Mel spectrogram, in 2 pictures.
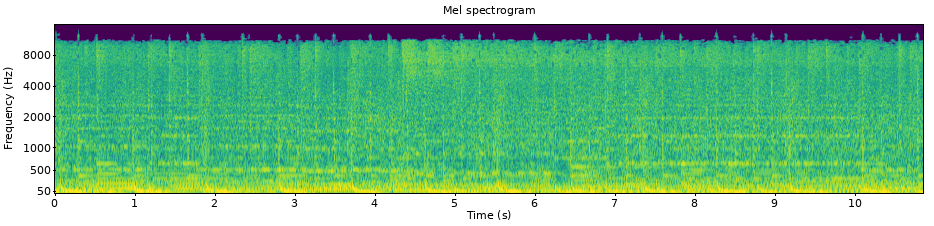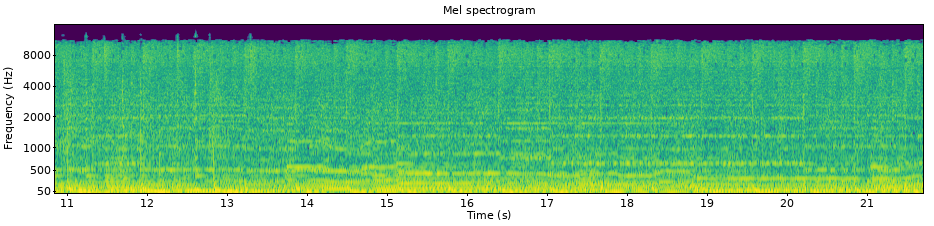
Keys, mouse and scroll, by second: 0.6 click, 4.6 click, 6.3 click, 7.3-9.1 drag, 10.5-13.3 drag, 13.5 click, 16.3 click, 17.0 super+d, 17.3-18.1 drag, 18.8 right click, 18.8 click, 19.3-19.9 click, 21.0 ctrl+t, 21.0 ctrl+click, 21.3 ctrl+alt+space, 21.4-21.7 alt+drag.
